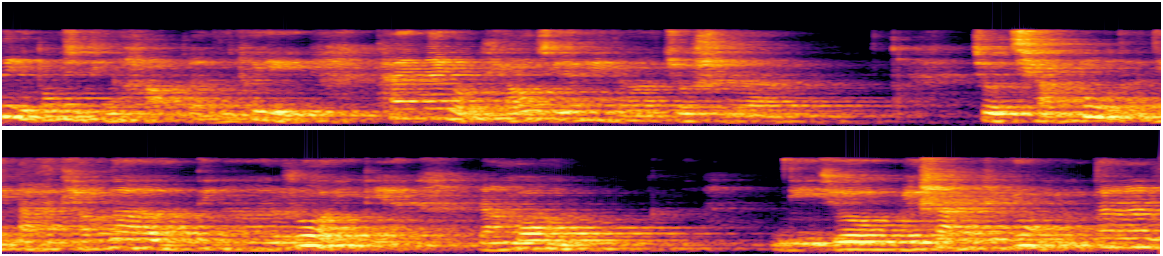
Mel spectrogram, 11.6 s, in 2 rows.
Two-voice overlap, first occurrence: none

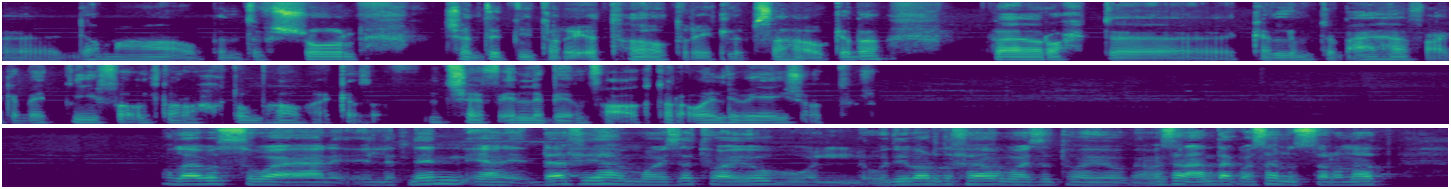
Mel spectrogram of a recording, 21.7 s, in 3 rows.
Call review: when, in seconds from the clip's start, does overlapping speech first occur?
none

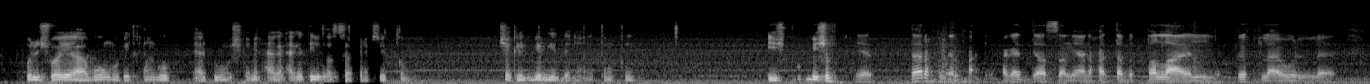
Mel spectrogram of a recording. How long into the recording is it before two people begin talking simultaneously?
none

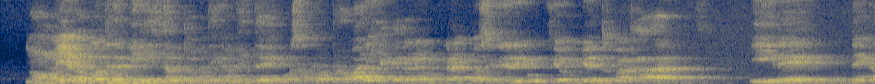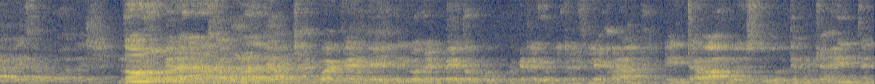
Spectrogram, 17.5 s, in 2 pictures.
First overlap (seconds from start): 10.4 s

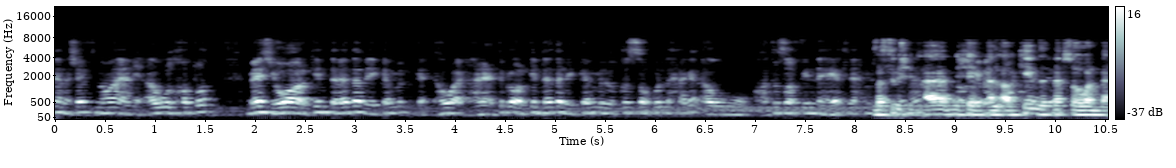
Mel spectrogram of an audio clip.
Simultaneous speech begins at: 8.2 s

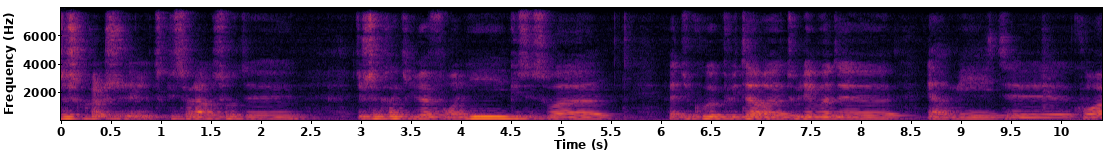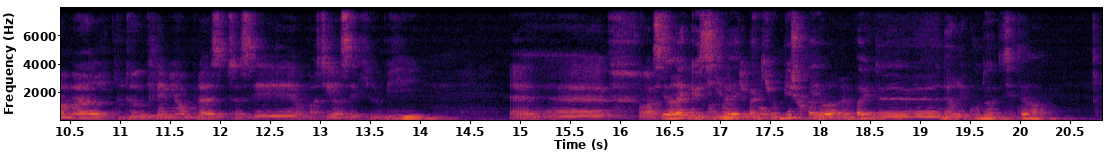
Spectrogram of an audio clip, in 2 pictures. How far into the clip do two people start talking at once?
16.3 s

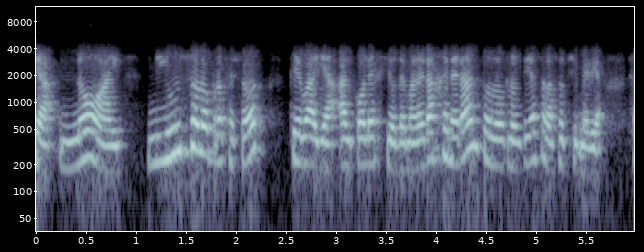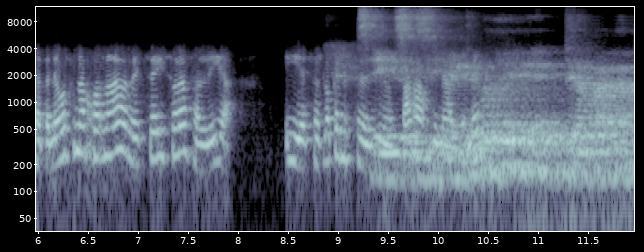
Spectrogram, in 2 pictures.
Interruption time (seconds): 9.2 s

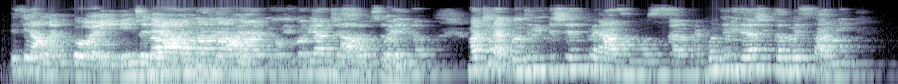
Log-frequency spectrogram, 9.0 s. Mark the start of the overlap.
1.4 s

